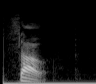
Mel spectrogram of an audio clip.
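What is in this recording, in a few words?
"sau2", Teochew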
